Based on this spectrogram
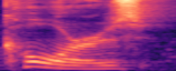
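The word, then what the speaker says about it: CORES: their website and look for the section called Kors. It's spelled C O R E S, but it stands for commission registration system.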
